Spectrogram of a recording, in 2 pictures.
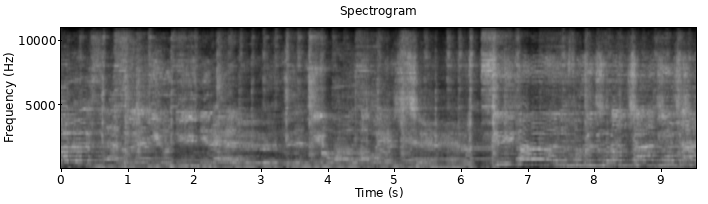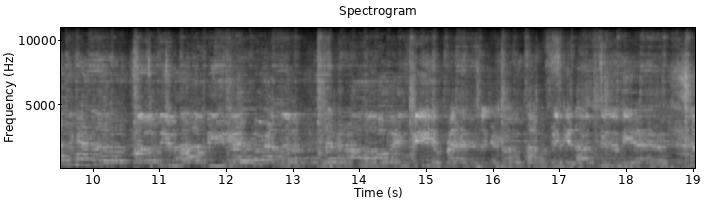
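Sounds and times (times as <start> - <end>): people singing into microphones: 0.0 - 19.0
pop backing track with beat: 0.0 - 19.0.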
